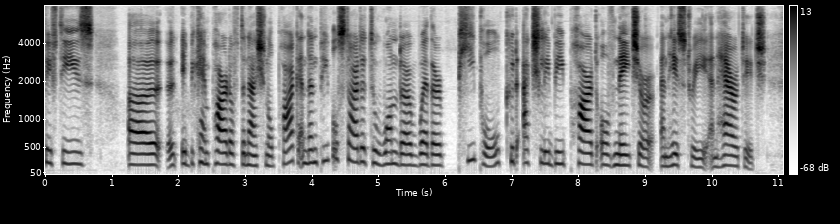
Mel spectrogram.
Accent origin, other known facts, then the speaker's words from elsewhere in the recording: Netherlands; I'm from Holland.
